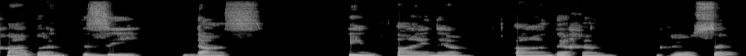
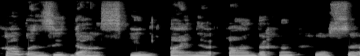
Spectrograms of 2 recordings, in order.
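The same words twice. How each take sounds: First: Word by word. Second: Said in the usual way. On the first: Shown as a demonstration. Teacher breaks down a German question for learners, word by word. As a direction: break the question into small, careful pieces. Language drill, broken into words.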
